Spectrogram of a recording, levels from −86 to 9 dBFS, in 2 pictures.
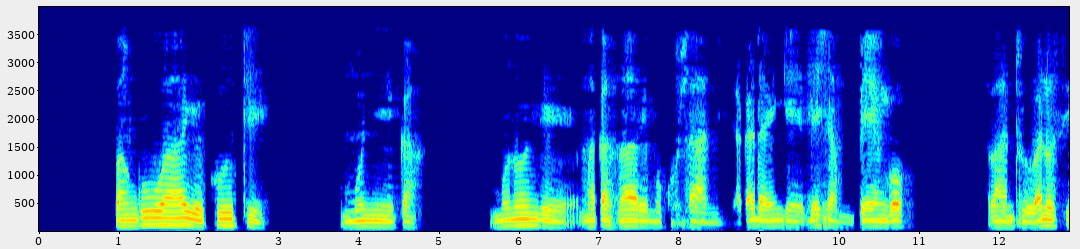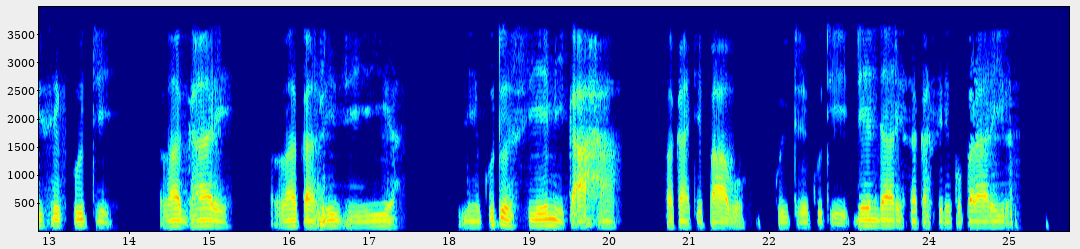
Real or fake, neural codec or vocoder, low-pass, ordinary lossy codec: real; none; 3.6 kHz; AAC, 16 kbps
